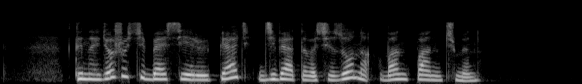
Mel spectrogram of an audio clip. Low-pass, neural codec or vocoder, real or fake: 7.2 kHz; vocoder, 22.05 kHz, 80 mel bands, WaveNeXt; fake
